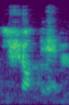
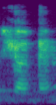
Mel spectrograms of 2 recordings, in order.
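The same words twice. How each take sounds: First: Shopin said firmly as SHOP-in, like shop in; insistent correction. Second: Chopin said like the composer, SHOH-pan; wrong pronunciation. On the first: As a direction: Shopin with a clear SHOP then in. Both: Shown as a demonstration. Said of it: "Actually, it's pronounced Shopin".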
